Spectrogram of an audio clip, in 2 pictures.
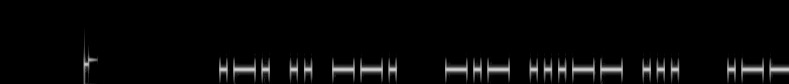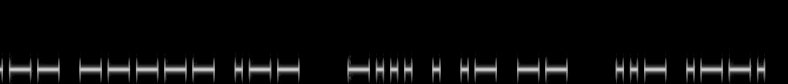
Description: Morse code, heard as a keyed tone, about 17 wpm, 700 Hz. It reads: RIG K3S 10W BEAM UP
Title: Practice QSO - Exchange 2 - Info - 17wpm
